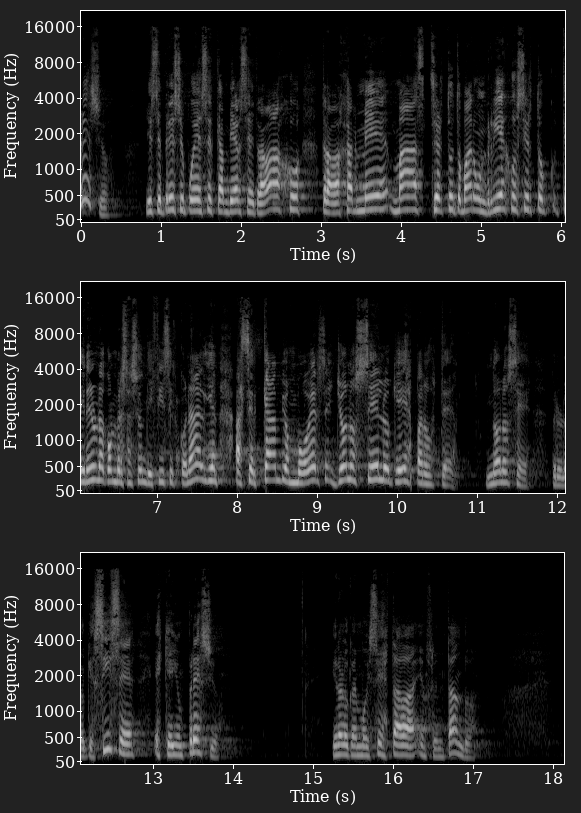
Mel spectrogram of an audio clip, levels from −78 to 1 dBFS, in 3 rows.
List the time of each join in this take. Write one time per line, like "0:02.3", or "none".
0:04.3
